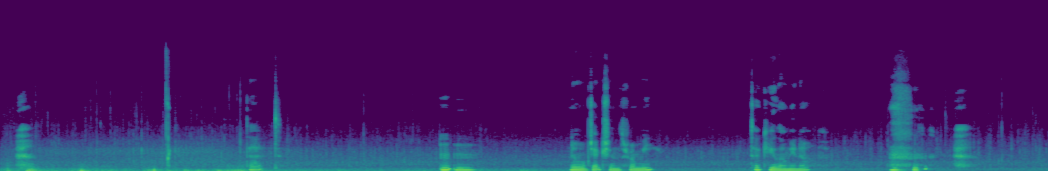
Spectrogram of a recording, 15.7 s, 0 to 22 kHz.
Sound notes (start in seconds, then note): 0.5 laughs; 2.4 kiss; 13.4 laughs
